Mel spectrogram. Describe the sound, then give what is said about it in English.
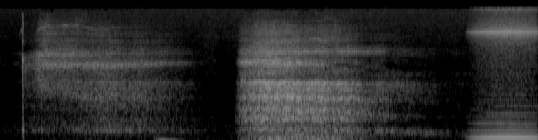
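A deep breath drawn before an auditing session: long, airy breathing in two drawn-out phases, the second louder and fuller, followed by a sustained buzzing tone at the end. “So one more deep breath would be good to go.”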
